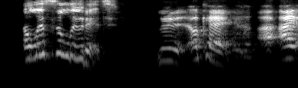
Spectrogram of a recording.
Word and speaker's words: Louttit: loot it okay I I thought I was saying it wrong I was saying it like loud it don't feel bad literally every teacher I ever had pronounced it the exact same way so okay there's dozens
